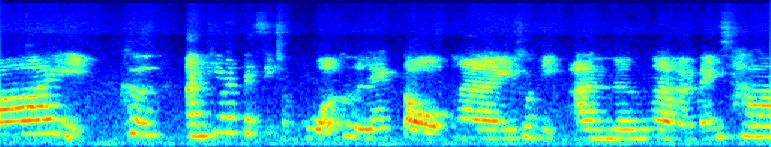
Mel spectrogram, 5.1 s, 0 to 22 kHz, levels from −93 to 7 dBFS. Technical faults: noise suppressor artifacts; speech cut by the noise suppressor

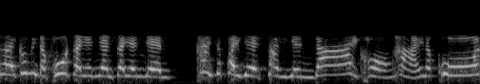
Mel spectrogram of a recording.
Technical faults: G.729 codec

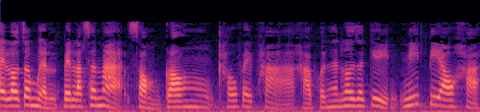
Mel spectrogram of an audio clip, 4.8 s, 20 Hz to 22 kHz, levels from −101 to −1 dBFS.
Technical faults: AAC compression

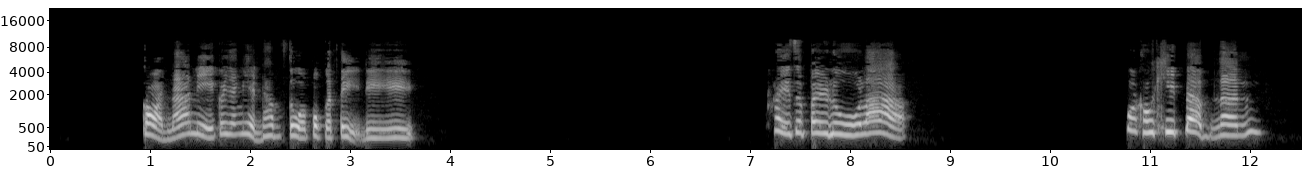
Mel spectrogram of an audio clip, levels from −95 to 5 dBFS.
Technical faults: AAC compression

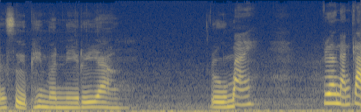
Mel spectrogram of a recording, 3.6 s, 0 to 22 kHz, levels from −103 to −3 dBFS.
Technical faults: section at the wrong speed

